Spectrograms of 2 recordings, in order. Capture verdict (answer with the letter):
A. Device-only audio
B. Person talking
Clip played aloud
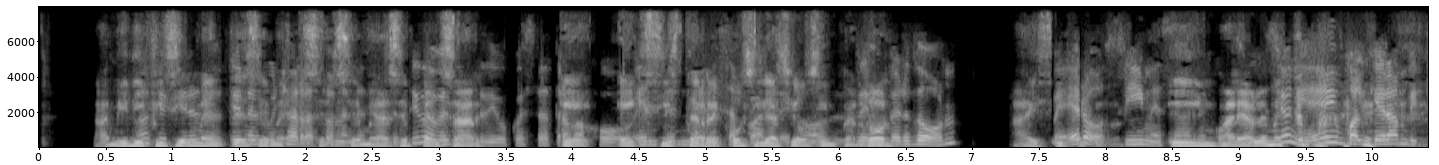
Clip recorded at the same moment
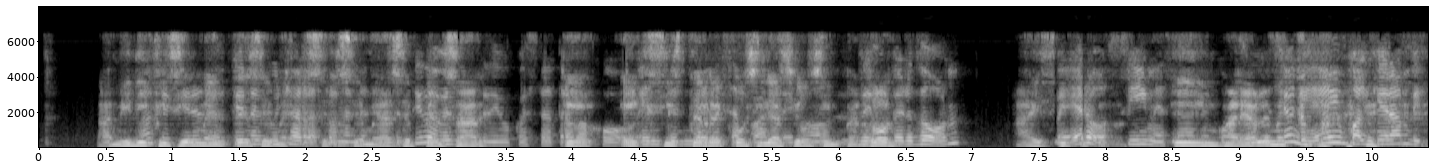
A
